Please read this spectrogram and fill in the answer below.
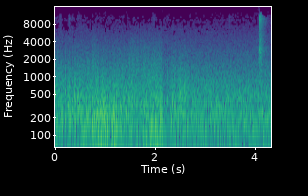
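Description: A steady rushing noise with no speech, like wind or rumble on the microphone.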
